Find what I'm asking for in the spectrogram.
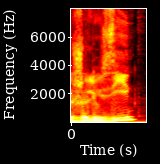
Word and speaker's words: жалюзи: Да, французские заимствования почти всегда сохраняют ударение на последнем слоге. Те же самые «жалюзи» именно с таким ударением произносятся, потому что заимствование с французского. И как бы не хотелось сказать с ударением на первом слоге, но нам этого словаря не разрешают.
